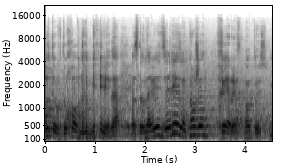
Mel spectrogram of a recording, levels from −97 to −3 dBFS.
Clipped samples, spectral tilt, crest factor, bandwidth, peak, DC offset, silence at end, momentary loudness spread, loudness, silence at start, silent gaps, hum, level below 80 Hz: under 0.1%; -6 dB/octave; 10 dB; 11.5 kHz; 0 dBFS; under 0.1%; 0 s; 6 LU; -11 LUFS; 0 s; none; none; -58 dBFS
